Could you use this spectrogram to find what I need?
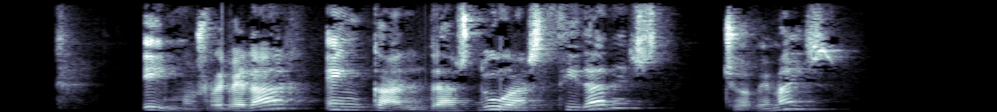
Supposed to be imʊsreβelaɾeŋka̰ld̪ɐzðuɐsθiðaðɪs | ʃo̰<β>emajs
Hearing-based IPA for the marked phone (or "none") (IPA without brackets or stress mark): β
